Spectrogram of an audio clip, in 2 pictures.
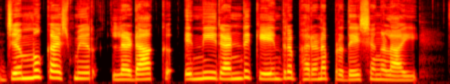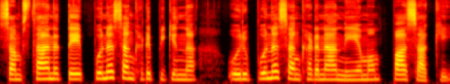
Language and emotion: Malayalam, neutral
